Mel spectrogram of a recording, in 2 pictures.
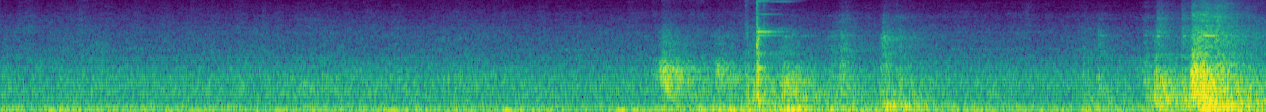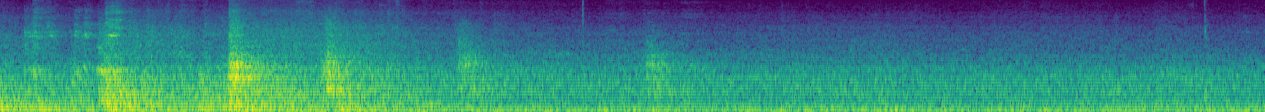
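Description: Freight train of autorack cars rolling past, a steady rumble of wheels on rail. Several sharp metallic noises break through between about three and nine seconds in, the loudest around six seconds.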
